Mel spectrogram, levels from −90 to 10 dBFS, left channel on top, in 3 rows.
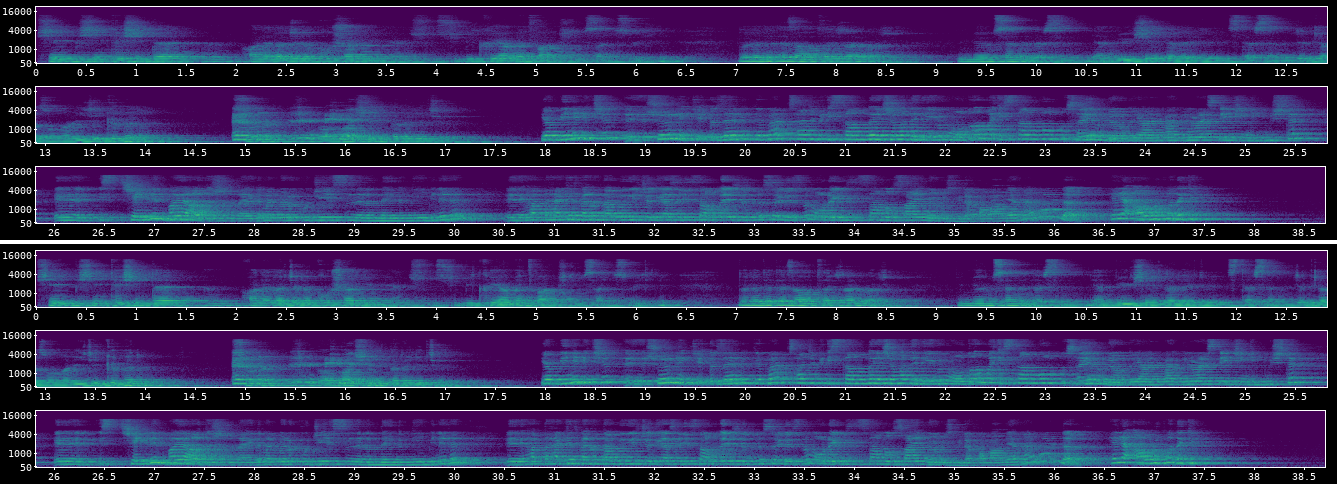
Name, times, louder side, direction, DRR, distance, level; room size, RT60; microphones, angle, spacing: voice 1, 0.0-6.3 7.0-8.5 9.2-14.1 14.9-17.1, right 1 dB, 40° right, 2 dB, 0.9 m, -30 dB
voice 2, 14.9-16.2 18.0-25.6 26.0-30.1 30.5-37.4, right 1 dB, 5° right, -6 dB, 0.6 m, -29 dB
8.0 x 3.2 x 3.9 m, 1.4 s
head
